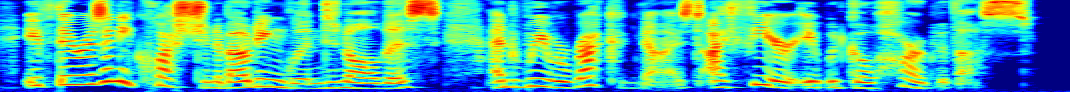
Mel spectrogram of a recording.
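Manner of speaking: ordinary delivery, nothing marked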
